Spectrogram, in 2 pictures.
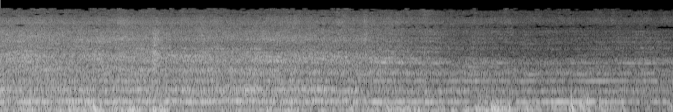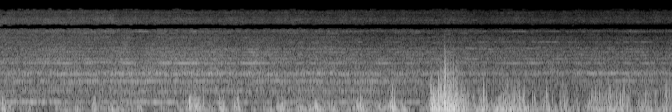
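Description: A passing train running away into the distance, its rumble and steady whining tones fading out over the first half. After that come irregular low thumps and rumbles, the loudest about eight seconds in.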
